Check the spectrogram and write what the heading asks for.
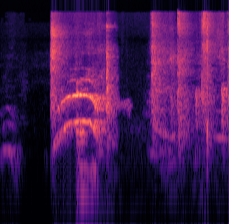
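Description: A short, high-pitched vocal whoop that rises and falls, followed by a few sharp hand claps near the end.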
